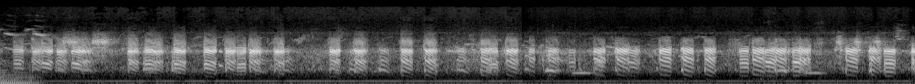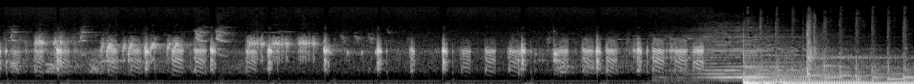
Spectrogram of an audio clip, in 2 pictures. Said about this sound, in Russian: В негнездовое время птицы молчаливы, а вот в период ухаживаний, напротив, демонстрируют все свои певческие качества. Набор звуков у поганки очень богат.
